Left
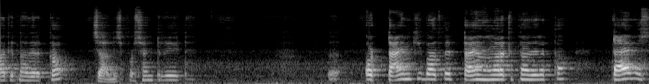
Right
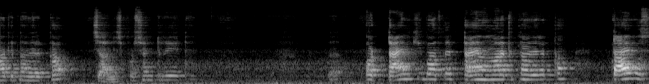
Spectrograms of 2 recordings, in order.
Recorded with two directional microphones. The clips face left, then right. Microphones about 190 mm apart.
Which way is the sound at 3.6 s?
60° left (ahead or behind).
